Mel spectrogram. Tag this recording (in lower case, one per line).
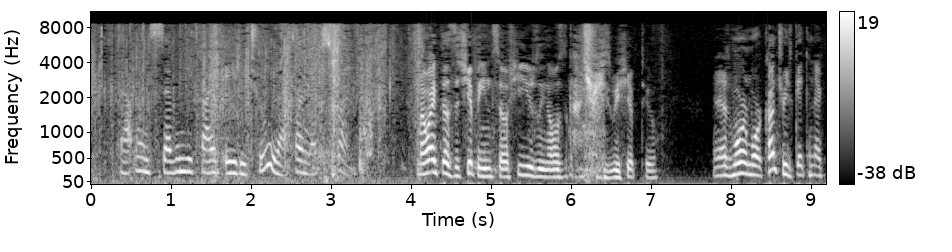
inside a small room
speech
